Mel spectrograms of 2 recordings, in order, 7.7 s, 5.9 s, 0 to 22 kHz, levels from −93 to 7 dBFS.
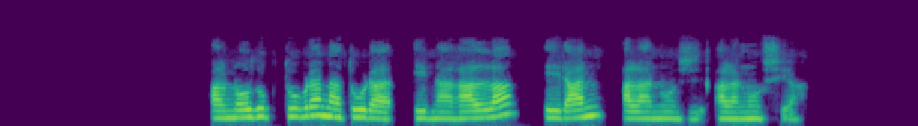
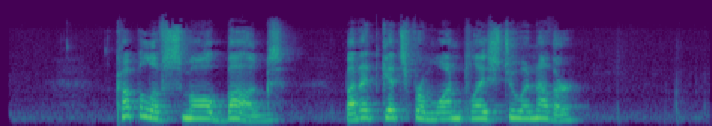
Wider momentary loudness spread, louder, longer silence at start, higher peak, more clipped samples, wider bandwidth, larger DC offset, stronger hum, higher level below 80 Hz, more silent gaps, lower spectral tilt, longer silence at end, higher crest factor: first, 12 LU vs 9 LU; first, -17 LUFS vs -28 LUFS; first, 1.75 s vs 1 s; first, -2 dBFS vs -12 dBFS; neither; second, 6.6 kHz vs 12.5 kHz; neither; neither; first, -62 dBFS vs -78 dBFS; first, 3.31-3.45 s, 4.42-4.54 s, 5.06-5.19 s vs none; first, -8.5 dB/octave vs -4.5 dB/octave; second, 0.95 s vs 1.15 s; about the same, 16 dB vs 18 dB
